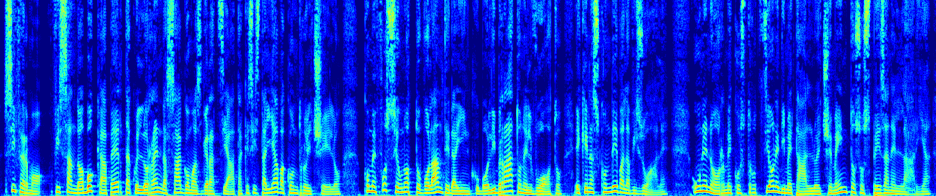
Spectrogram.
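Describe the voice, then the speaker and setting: A man giving a measured, expressive reading of a novel as audiobook narration. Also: mid-range voice.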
